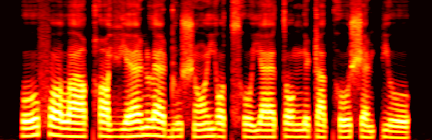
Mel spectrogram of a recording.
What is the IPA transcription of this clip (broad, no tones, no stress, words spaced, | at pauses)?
ofɔ lˠaqʰɔ vʲæɳlæ ɖuʃɔ̃jɔ t͡sʰojætɔ ŋeʈat̪ʰoʃæɳ pʲo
